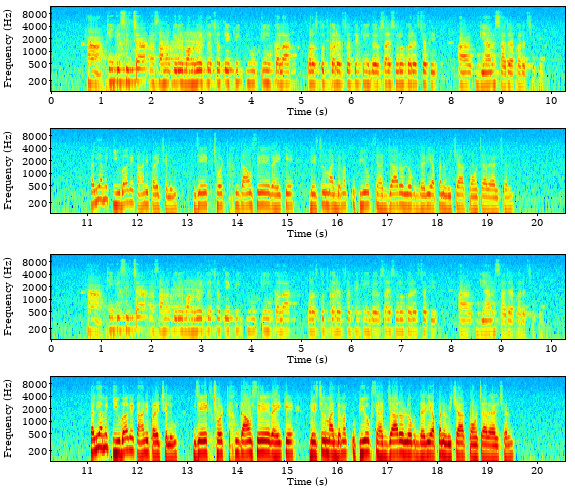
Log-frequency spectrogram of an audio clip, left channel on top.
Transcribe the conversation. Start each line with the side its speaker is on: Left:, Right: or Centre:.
Left: हँ क्यूंकि शिक्षा सामग्री बनबैत छथिन कला प्रस्तुत करैत छथिन क व्यवसाय शुरू करैत छथिन आ ज्ञान साझा करैत छथिन।
Right: कहलियै हम एक युवा के कहानी पढ़ैत छलहु जे एक छोट गाँंव से रहिके डिजिटल माध्यमक उपयोग से हजारो लोग धरि अपन विचार पहुँचा रहल छल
